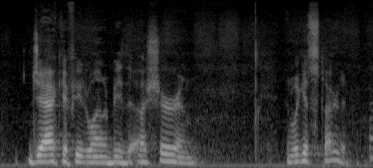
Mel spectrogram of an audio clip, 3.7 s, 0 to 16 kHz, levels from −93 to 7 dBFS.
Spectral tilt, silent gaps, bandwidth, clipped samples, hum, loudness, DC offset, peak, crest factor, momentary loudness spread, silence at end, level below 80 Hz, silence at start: -5.5 dB/octave; none; 16 kHz; under 0.1%; none; -36 LUFS; under 0.1%; -18 dBFS; 20 dB; 22 LU; 0 s; -58 dBFS; 0 s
